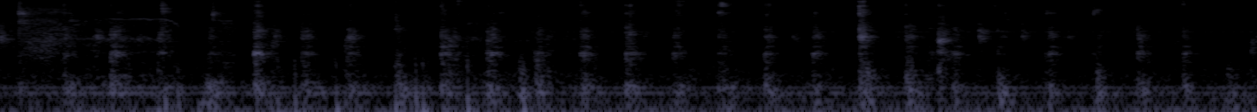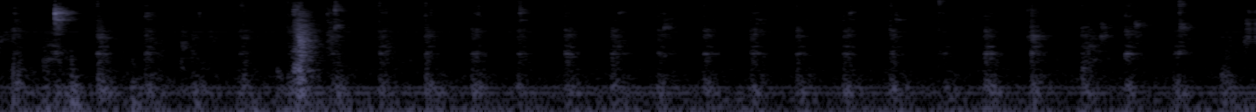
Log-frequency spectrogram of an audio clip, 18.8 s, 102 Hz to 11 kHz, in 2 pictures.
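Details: A black female American Shorthair cat laps water from a running bathtub faucet in quick, soft ticking clicks over a low, steady hum, recorded January 21, 2023, in South Central Pennsylvania.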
